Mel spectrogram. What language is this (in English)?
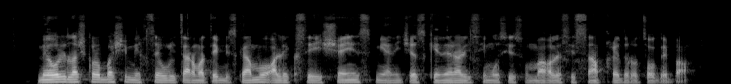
Georgian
